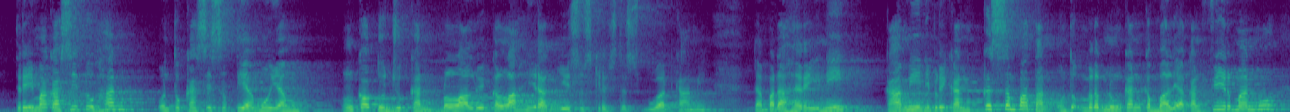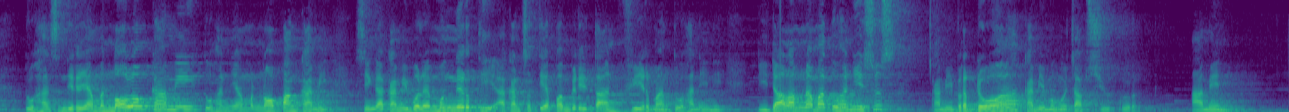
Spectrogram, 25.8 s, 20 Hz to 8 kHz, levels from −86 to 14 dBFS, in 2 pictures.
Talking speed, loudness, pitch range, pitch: 135 wpm, -17 LUFS, 155-210 Hz, 175 Hz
